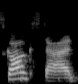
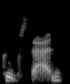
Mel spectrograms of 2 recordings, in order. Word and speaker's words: Skogstad: It's Skogstad, but it's properly pronounced Skookstad. Oh, okay. But yeah, but we can say Skogstad.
